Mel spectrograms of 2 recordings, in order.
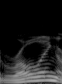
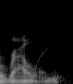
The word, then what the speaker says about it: Rowling: Now, my last question is, do you pronounce it Rowling or Rowling? – Ooh. – Because I've heard it both ways. – I say Rowling. – Rowling? – J.K.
